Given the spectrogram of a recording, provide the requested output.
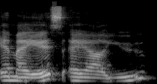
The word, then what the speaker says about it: Masaru: So his name is Masaru, phonetically, Masaru, Emoto, which sounds like emotion anyway.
